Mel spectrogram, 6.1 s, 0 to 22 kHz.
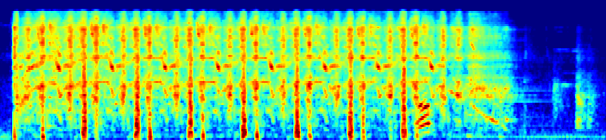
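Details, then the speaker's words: Car towed off the toll road after losing radiator water and stalling, during a compression test: starter cranking with even beats under a squeal. Compression is only 15 against a minimum of 22; a seized part or scored liner is suspected. "Kompresinya cuma 15. Sudah bisa dipastikan ini sudah ada yang macet atau baret linernya. Masih ada kompresinya tapi cuma 15. 15 itu sudah akan kesulitan hidup."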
